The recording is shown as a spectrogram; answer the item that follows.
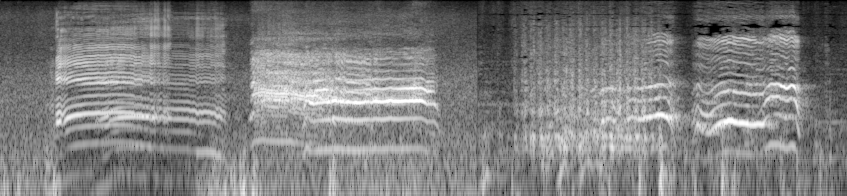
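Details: Screaming goats: four loud, drawn-out, harsh bleating screams, each lasting about a second, strongly harmonic, some wavering and rising at the end, separated by short pauses.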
